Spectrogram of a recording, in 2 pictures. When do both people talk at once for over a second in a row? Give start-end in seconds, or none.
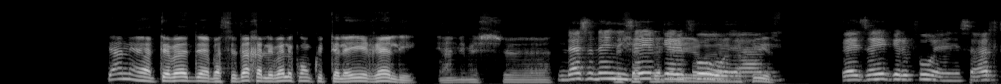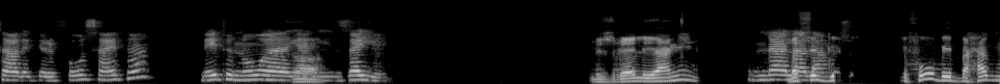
6.1-7.9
